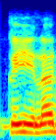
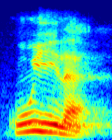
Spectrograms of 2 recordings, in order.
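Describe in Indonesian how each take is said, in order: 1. Vokal pertama adalah bunyi i biasa. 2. Vokal pertama diwarnai bunyi u.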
